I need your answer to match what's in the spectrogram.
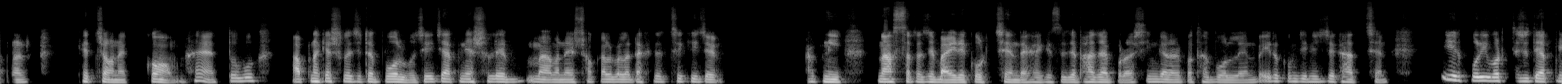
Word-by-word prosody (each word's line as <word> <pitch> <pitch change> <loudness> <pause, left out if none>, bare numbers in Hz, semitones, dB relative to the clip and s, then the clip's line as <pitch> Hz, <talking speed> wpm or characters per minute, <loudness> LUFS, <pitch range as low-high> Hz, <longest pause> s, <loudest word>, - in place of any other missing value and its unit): আপনার 110 0 -4 0.5
ক্ষেত্রে - - -2
অনেক 105 -1 -1 0.2
কম, 115 -7 +4 0.2
হ্যাঁ? 165 -9 +1 0.2
তবু 150 +2 0 0.5
আপনাকে 135 +3 +1
আসলে 135 0 -1
যেটা 125 +1 +1
বলব 125 -3 +5
যে - - -2
এই 130 - -3
যে - - +2
আপনি 130 - -4
আসলে 130 +1 0 0.4
মা 115 - +4
মানে 110 0 +1 0.2
সকালবেলা 120 -1 0
দেখা 115 +1 -3
যাচ্ছে 125 +2 -5
কি 135 - -1
যে 115 - +4 1.0
আপনি 120 -1 +2 0.5
নাস্তাটা 120 0 +3
যে 120 - +3
বাইরে 105 +1 +5
করছেন, 110 0 -1
দেখা 110 +2 -1
গেছে 110 +1 -7
যে 110 - +2
ভাজাপোড়া, 110 -3 +1
সিঙ্গাড়ার 120 -3 0
কথা 110 +2 -6
বললেন 105 -1 -2
বা - - -6
এরকম 140 -1 -3
জিনিস 125 -1 -2
যে 130 - +1
খাচ্ছেন, 110 -2 -3 0.7
এর 195 - +6
পরিবর্তে 165 -2 +5
যদি 145 +1 +1
আপনি 135 +2 -6
120 Hz, 165 wpm, -21 LUFS, 110-130 Hz, 1.0 s, এর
